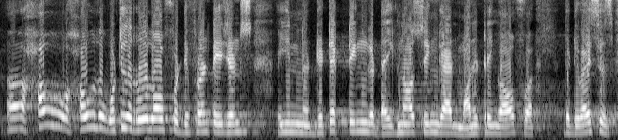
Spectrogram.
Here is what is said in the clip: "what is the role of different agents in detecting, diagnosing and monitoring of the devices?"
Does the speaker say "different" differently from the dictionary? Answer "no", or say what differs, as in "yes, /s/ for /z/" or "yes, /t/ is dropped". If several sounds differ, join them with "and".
no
